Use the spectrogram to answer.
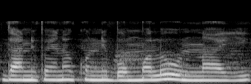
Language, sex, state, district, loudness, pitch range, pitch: Telugu, female, Telangana, Hyderabad, -13 LUFS, 195-210 Hz, 205 Hz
